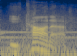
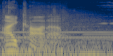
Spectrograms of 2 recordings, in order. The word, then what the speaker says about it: Ikana: the Japanese pronunciation, because in Japanese, it's officially pronounced as Ikana, not Icona, so it falls apart.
